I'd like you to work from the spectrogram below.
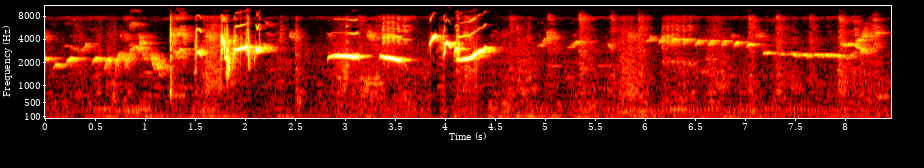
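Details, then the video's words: White-rumped shama singing sharply to provoke other shamas: scattered scratchy notes, loud clear whistles around the middle, then a long soft descending whistle trailing off. "TEMBAKAN TAJAM KASAR burung MURAI BATU gacorr memancing agar murai anda ikut NEMBAK"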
